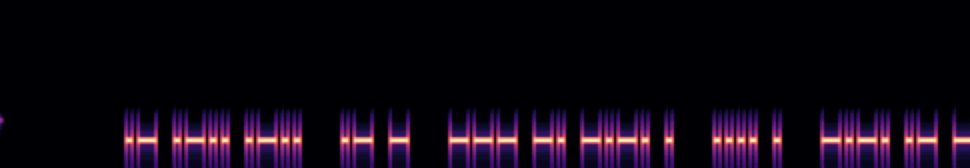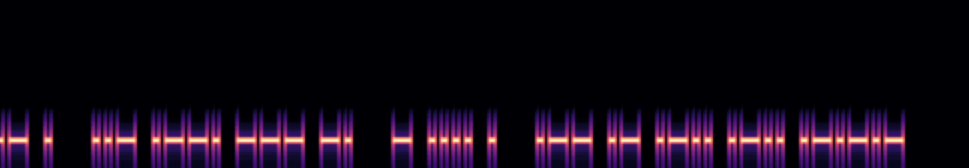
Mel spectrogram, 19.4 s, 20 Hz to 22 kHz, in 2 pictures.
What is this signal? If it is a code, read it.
Morse code, heard as a keyed tone, about 20 wpm, 700 Hz. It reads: ALL AT ONCE HE CAME UPON THE WALL.
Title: Sentences from Top 1100 Words 20wpm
